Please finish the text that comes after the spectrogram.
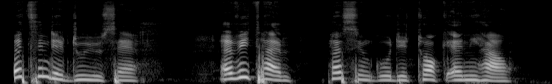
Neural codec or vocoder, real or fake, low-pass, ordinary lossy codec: none; real; none; none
